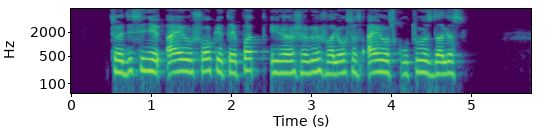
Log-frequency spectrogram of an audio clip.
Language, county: Lithuanian, Marijampolė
